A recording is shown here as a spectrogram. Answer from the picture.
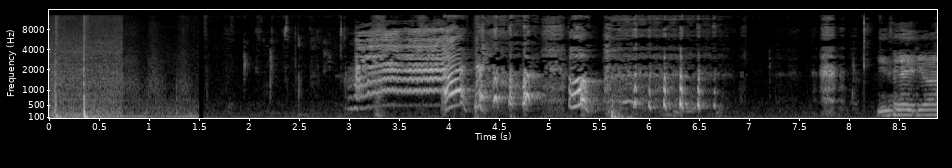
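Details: Domestic cat meowing: a few drawn-out, harmonic meows with rising and falling pitch around the middle of the clip, followed by short chirping calls, then a final meow; people talking and laughing before and after.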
